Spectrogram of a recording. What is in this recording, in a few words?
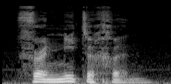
"vernietigen", Dutch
